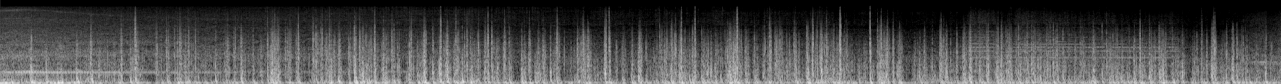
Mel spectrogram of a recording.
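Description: Wind buffeting the microphone and road noise from a vehicle driving alongside a White GMC semi tractor, full of rapid crackling gusts. A single steady horn note, from the truck's Hadley air horn, fades out in the first two seconds.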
